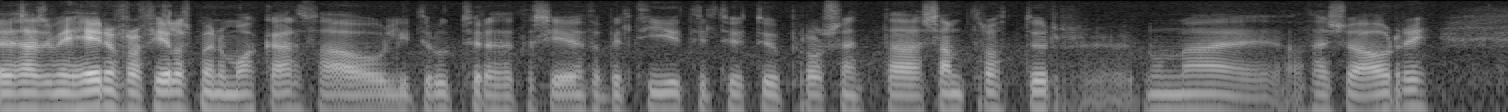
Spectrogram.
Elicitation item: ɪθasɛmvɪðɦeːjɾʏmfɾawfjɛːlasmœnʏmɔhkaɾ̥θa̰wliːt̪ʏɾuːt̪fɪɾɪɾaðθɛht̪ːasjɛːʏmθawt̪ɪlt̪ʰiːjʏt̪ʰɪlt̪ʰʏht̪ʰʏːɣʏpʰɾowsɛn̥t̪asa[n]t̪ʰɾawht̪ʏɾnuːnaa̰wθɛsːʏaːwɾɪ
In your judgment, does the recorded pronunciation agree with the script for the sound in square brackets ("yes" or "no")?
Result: no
